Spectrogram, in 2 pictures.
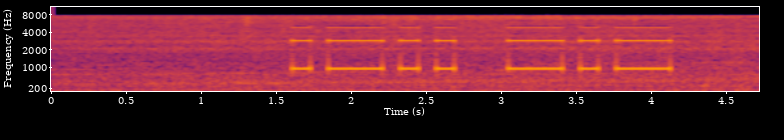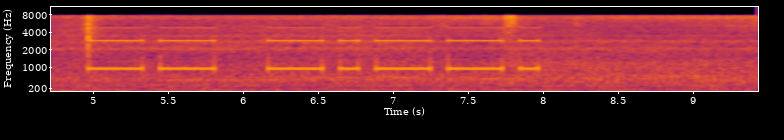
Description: Morse code (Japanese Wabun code), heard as electronic beeps, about 10 wpm, 960 Hz, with the noise inside a subway train. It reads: カワ ヨル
